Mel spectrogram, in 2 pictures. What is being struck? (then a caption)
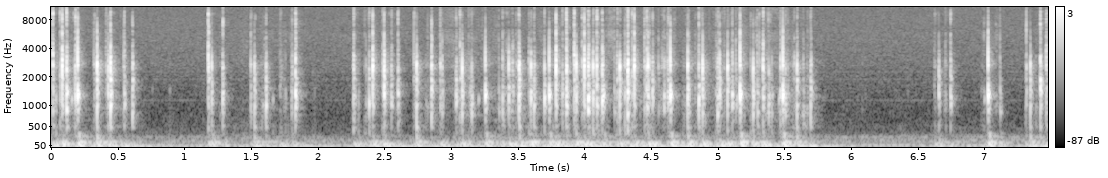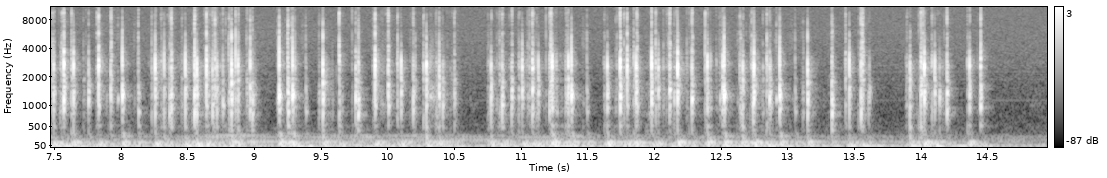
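Mechanical keyboard with plastic keycaps. Both hands type steadily with their fingertips on a NuPhy Air75 V2, a compact 75% mechanical keyboard with a white case, green and white plastic keycaps and linear Cowberry switches, resting on a wooden desk. The result is a fast stream of short, bright, crisp keystroke clacks with a little low thump beneath. Bursts of typing are separated by brief pauses, including a longer one around the six-second mark.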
